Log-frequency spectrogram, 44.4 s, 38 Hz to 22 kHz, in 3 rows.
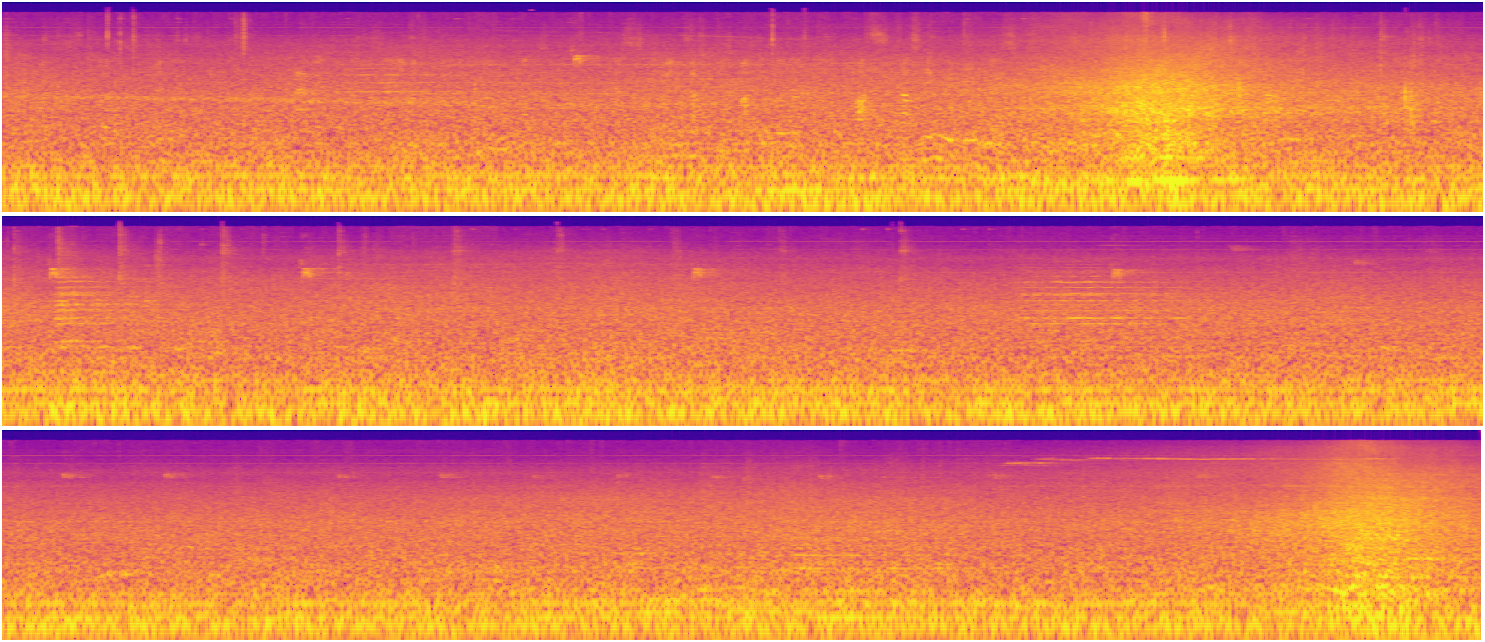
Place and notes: Sound from the Church of Saint Agnes at 10 AM in Midtown, Manhattan.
